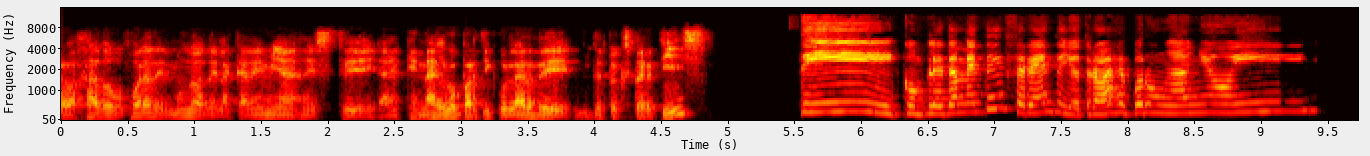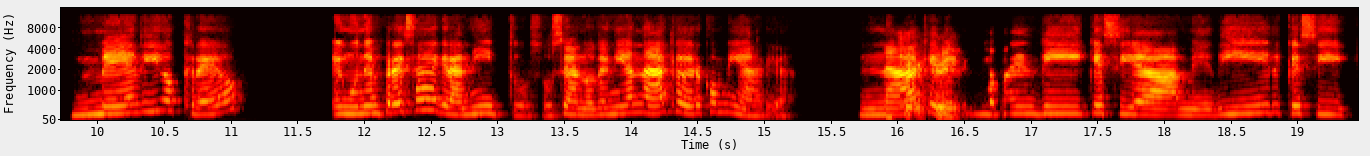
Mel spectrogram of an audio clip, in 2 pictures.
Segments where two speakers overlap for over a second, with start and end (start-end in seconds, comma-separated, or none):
none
